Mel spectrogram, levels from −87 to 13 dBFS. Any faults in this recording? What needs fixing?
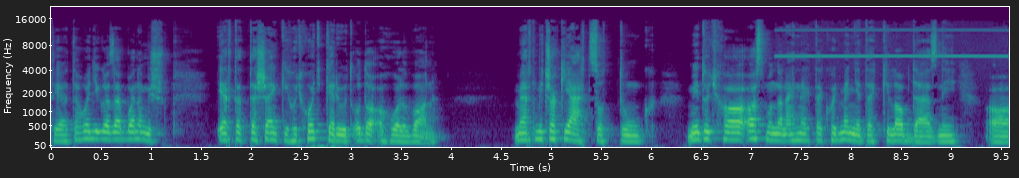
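A switching supply whistle runs from 7.25 s to 9.58 s: a high tone between 5.9 and 6.0 kHz, about 15 dB below the speech, from a switching supply running in audible burst mode or beating with another one. Fix it by powering the recording chain from a linear or well-filtered supply, kept away from the microphone and preamp cabling.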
